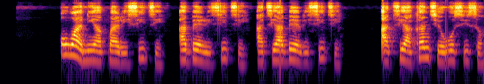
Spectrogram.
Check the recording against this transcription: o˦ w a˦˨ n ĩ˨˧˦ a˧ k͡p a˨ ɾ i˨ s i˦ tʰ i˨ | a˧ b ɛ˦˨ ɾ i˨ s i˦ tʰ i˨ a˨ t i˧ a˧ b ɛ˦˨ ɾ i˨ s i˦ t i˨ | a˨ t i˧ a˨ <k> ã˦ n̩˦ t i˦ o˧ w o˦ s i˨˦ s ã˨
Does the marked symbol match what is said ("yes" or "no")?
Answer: yes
